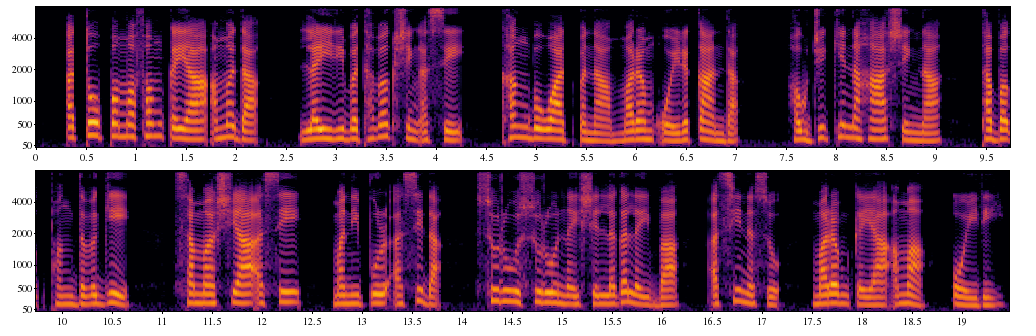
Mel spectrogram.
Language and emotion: Manipuri, neutral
